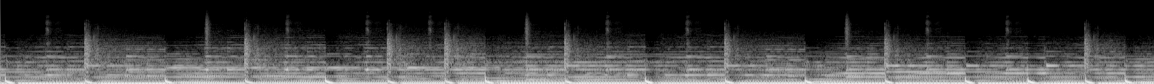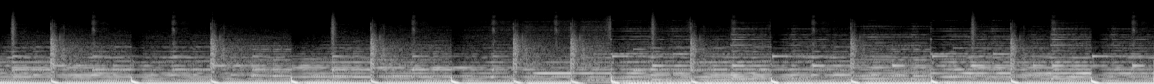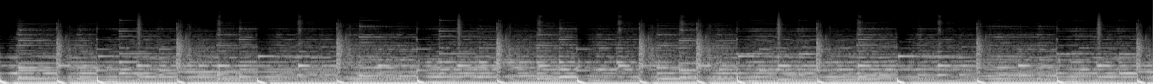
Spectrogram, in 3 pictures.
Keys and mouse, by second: 0.6-1.0 shift+drag, 3.3-4.6 shift+drag, 4.8 z, 5.1-6.3 drag, 6.5-8.3 shift+drag, 8.7 Tab, 10.7 3, 12.5 KP_3, 14.1 z, 15.1 shift+click, 16.4 e, 17.8 g, 20.4 shift+click, 21.5 shift+click, 21.8 r, 22.7 g, 25.9 shift+click, 26.2 e, 27.0 g, 27.9 r, 28.7 g, 29.7 shift+middle click, 30.8 e, 31.9 g, 32.9 r, 33.9 g.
